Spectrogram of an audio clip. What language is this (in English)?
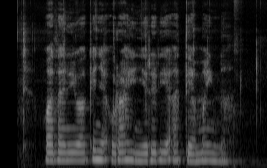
Kikuyu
